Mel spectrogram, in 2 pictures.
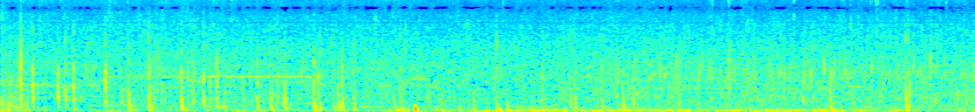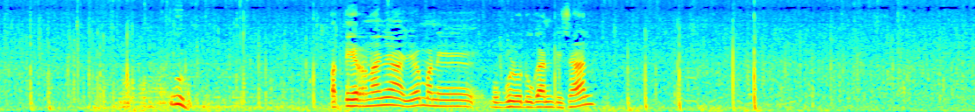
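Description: Footsteps squelch on a wet dirt path.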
